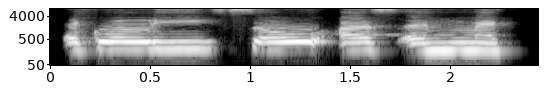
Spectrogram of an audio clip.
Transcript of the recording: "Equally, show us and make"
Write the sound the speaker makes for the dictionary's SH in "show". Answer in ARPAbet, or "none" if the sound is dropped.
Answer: S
